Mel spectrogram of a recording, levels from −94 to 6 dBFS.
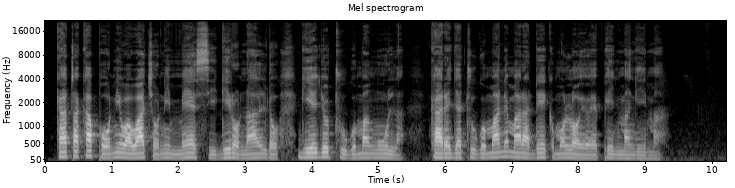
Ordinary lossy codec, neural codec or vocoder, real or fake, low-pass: none; none; real; none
